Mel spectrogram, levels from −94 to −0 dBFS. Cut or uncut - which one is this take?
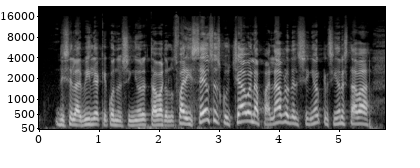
cut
